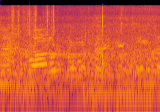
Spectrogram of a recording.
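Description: A Ford Bronco's engine running low and steady as the truck crawls up a rock ledge, with indistinct voices over it.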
